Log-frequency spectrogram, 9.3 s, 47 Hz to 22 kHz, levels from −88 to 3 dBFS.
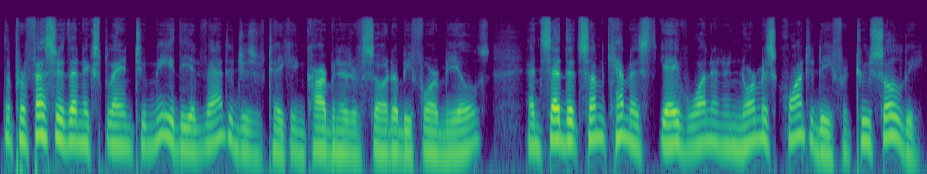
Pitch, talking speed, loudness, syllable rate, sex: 130 Hz, 180 wpm, -22 LUFS, 5.6 syllables/s, male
